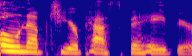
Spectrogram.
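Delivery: put-on scolding tone. Retelling how she talks to him when she turns bitchy: imitating someone scolding. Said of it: "scolding him".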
